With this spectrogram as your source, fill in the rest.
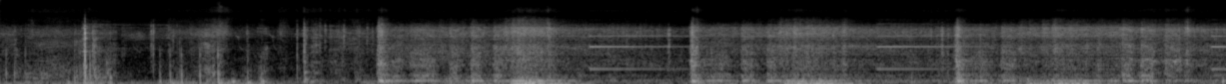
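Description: Chevy Cavalier project car engine cranking over and over without catching, a series of uneven starter bursts with mechanical clatter and brief pauses, loud and close.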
